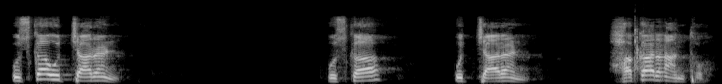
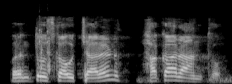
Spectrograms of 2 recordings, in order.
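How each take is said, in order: First: उसका उच्चारण said slowly for writing; slow dictation pace. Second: Said in the usual way. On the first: Shown as a demonstration. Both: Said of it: "फिर से बोल रहा हूं".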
